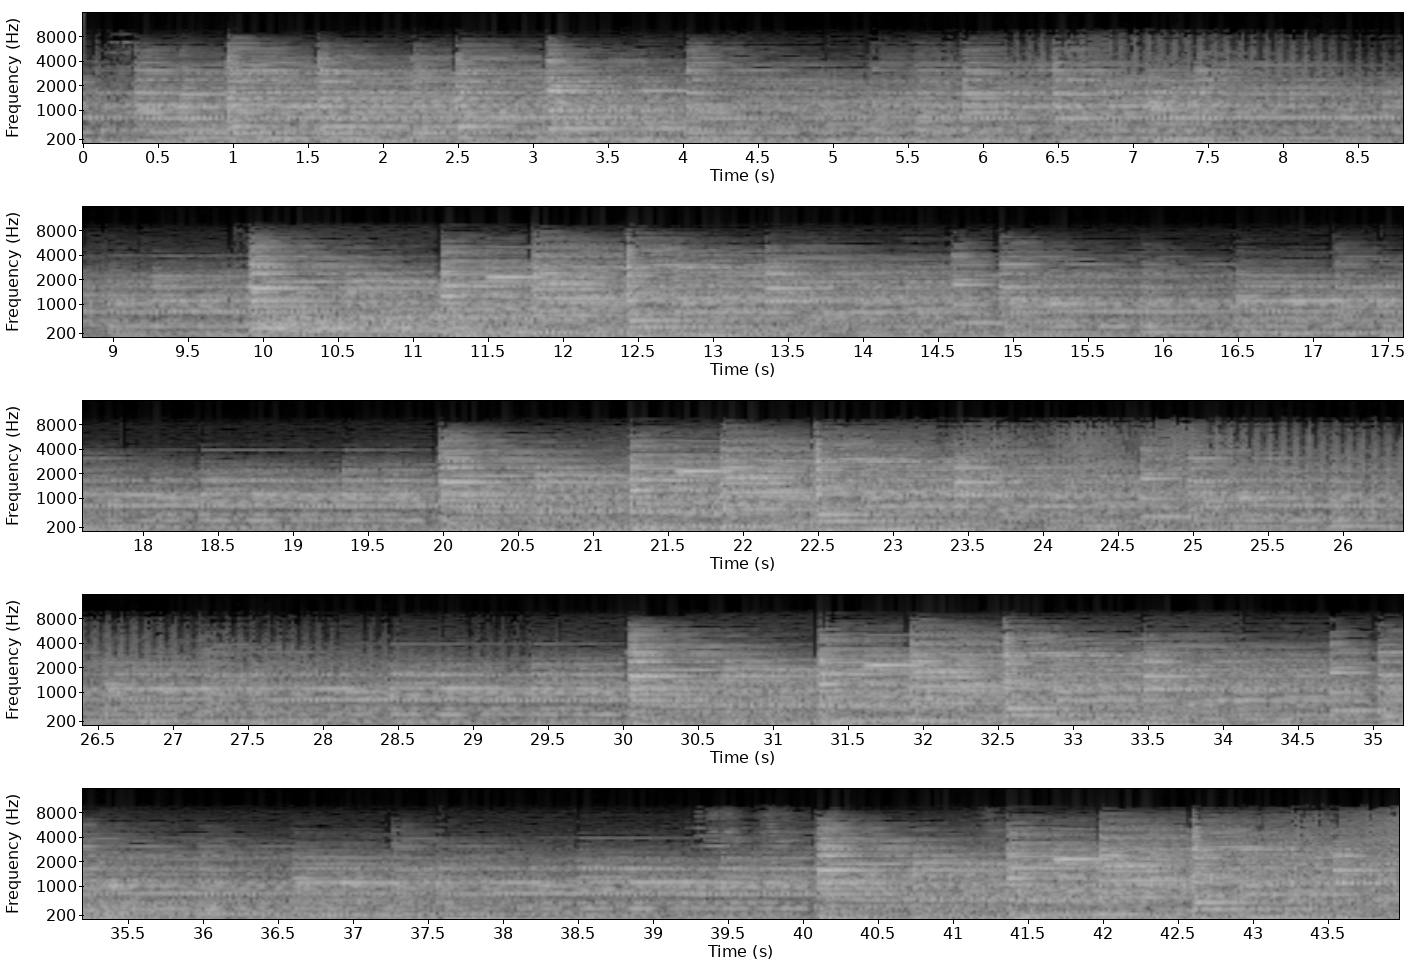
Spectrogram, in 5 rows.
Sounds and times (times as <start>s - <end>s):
Music: 0.0s - 43.9s.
